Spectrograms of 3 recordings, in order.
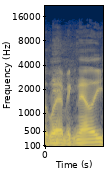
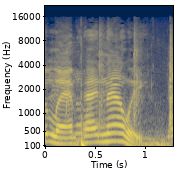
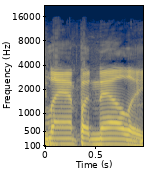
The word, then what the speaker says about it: Lampanelli: and woman I can't say her name Lisa lamignelli she's been on more black men than handcuffs say her name properly Lisa Lampanelli I did it right Lampanelli yeah and panelly yes that's her name yes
